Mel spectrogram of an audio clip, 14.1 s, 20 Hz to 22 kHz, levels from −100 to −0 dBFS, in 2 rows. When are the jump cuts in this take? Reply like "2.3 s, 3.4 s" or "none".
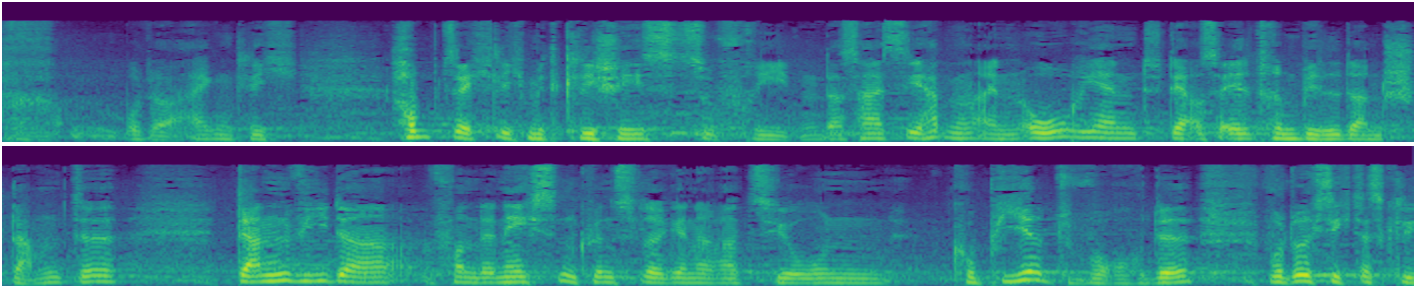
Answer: none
